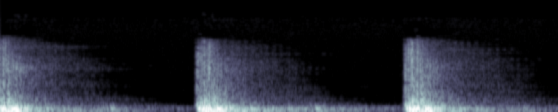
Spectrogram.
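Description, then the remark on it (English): Three loud, booming bangs from maroons, sounded in short succession as a fallout warning, go off at steady intervals of about a second and a half, each with a sharp onset and a long rumbling decay. “When fallout is expected, you will hear three bangs in short succession. They will be sounded by means of maroons like this.”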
